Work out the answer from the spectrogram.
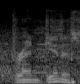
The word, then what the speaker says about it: Dranginis: It's Dranginis, like the beer.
